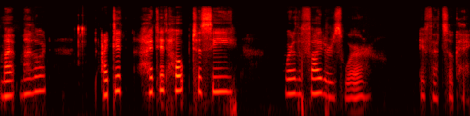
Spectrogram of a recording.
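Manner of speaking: whispering in an acted character voice. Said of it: "I lean up and I whisper in Dax's ear".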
